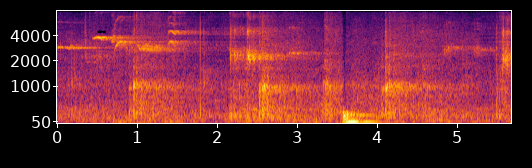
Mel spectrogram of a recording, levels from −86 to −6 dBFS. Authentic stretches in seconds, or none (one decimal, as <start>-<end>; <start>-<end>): 0.0-1.6; 2.4-5.3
